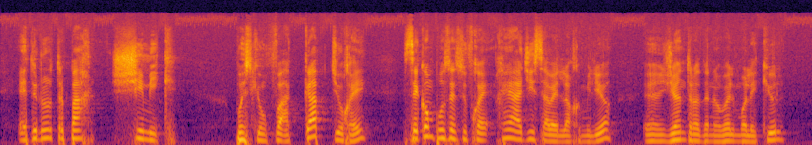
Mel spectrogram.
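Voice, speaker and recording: A man speaks with a slight Colombian accent at a fairly high pitch. His tone is dark and mellow. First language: Spanish (speaking French). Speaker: PhD student. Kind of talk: science pitch competition talk. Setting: stage with audience.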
